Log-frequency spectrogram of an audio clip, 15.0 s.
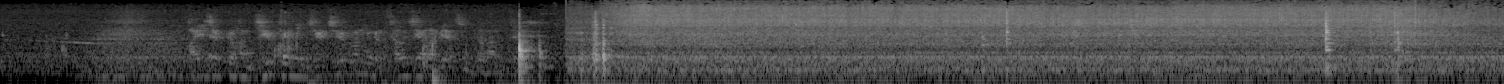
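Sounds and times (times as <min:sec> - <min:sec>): vegetables sizzling in a frying pan: 0:05.7 - 0:15.0.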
